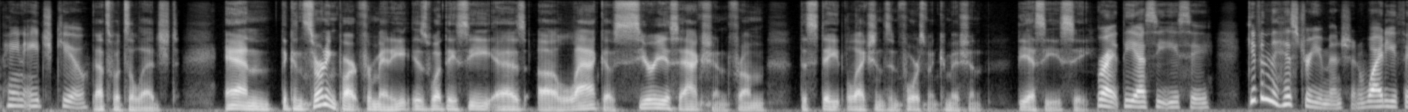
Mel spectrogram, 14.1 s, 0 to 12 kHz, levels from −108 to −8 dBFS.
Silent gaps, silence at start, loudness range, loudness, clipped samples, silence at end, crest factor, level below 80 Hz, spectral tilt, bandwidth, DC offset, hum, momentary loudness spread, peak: none; 0.05 s; 6 LU; -26 LUFS; under 0.1%; 0 s; 22 dB; -40 dBFS; -5 dB/octave; 12 kHz; under 0.1%; none; 13 LU; -4 dBFS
